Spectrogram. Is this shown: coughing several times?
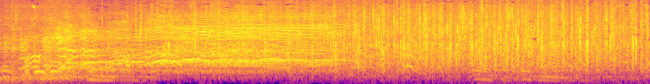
no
